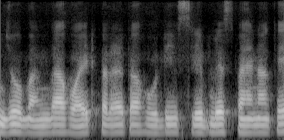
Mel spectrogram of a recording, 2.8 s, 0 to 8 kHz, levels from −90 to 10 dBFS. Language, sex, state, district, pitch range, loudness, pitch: Hindi, male, Maharashtra, Mumbai Suburban, 110-115 Hz, -19 LUFS, 110 Hz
